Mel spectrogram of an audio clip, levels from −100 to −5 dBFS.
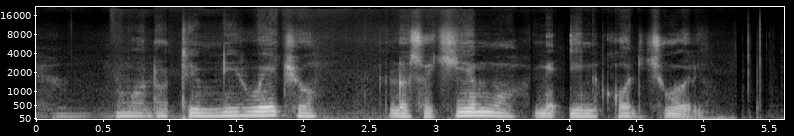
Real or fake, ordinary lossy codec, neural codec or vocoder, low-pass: fake; none; codec, 44.1 kHz, 2.6 kbps, SNAC; none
